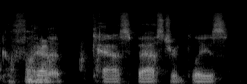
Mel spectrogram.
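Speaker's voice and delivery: flat, lifeless, low, hushed near-whisper monotone. Voicing a character asking someone to find Louis Cass: dead low tone. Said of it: "my tone is just dead, like low tone".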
